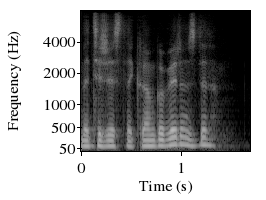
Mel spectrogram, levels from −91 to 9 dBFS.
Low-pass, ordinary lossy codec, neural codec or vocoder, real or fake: none; none; codec, 16 kHz, 0.3 kbps, FocalCodec; fake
